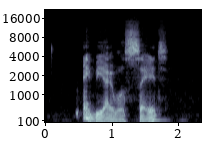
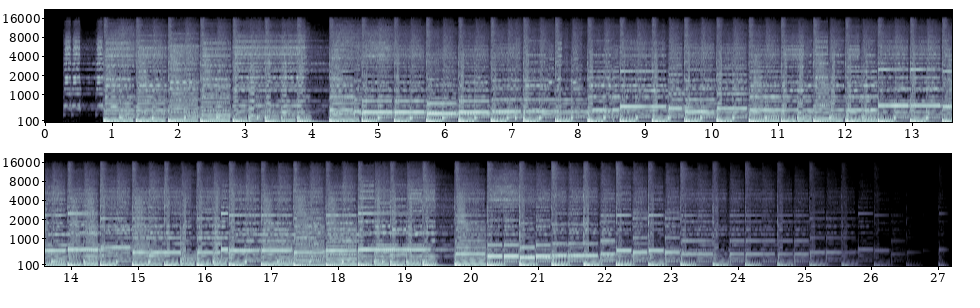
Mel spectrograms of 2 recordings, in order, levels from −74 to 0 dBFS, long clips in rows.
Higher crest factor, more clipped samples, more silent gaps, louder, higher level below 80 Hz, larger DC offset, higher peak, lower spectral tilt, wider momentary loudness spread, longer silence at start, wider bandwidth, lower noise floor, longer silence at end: first, 20 dB vs 14 dB; neither; neither; second, -21 LUFS vs -15 LUFS; second, -40 dBFS vs -18 dBFS; neither; second, -4 dBFS vs 0 dBFS; about the same, -3.5 dB/octave vs -4 dB/octave; first, 13 LU vs 6 LU; first, 0.45 s vs 0.3 s; about the same, 15.5 kHz vs 16.5 kHz; second, -42 dBFS vs -57 dBFS; second, 0.5 s vs 1.05 s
